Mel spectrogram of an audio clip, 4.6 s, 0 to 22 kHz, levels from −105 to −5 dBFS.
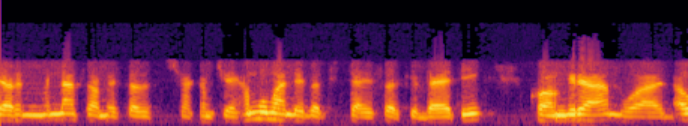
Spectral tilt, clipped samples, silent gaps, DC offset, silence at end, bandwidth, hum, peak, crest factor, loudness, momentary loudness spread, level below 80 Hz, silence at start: -8 dB/octave; under 0.1%; none; under 0.1%; 0 s; 5.8 kHz; none; -4 dBFS; 16 dB; -20 LUFS; 11 LU; -68 dBFS; 0 s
